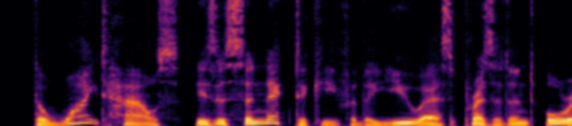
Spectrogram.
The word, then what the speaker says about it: synecdoche: Here, the White House is a synecdoche for the U.S. President or administration. For syllables make up the pronunciation of synecdoche. C. Neck. Da. Key.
